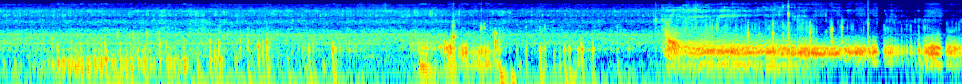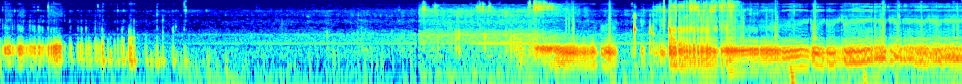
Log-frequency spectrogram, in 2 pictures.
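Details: Loud, prolonged stomach growling from hunger: rumbling and gurgling belly sounds in several waves, normal borborygmi.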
